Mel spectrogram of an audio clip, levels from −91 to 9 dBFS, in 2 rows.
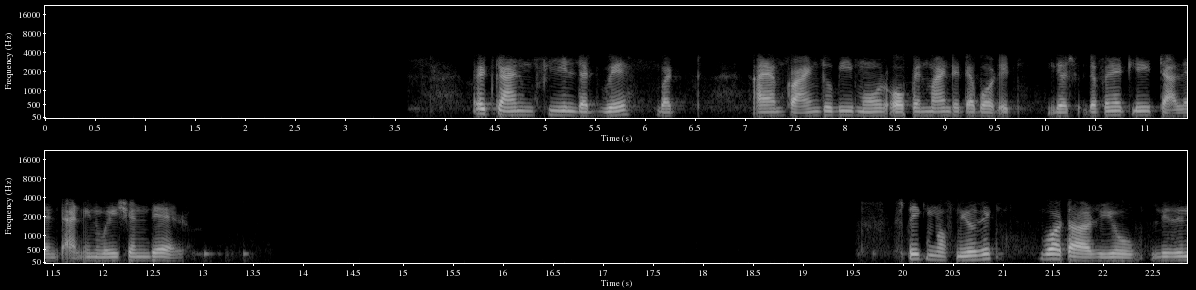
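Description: The whole clip runs through an AMR narrowband mobile codec. Speech is squeezed into roughly 250 Hz to 3.4 kHz and sounds buzzy and synthetic, which fits a low bitrate around 7.4 kbps. AMR comfort noise fills 0 to 3.62 s, a brief gap from 9.98 to 10.02 s after "about it", 13.22 to 13.40 s after "talent and innovation there", and 13.46 to 19.52 s. In each of these spans the phone stopped sending speech, so the real background gets swapped for smooth, steady synthetic hiss that switches in and out.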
